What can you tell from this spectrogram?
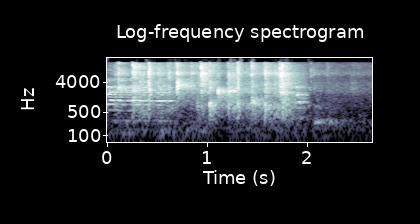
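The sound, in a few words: clapping for a student group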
